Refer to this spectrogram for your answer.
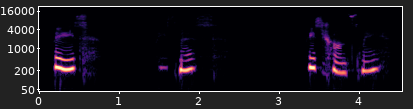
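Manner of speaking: coy, sugary pleading. Demonstrating ways to ask to go into trance, begging coyly, sweetly. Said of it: "Or you could beg, coyly, sweetly".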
